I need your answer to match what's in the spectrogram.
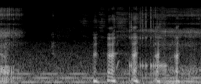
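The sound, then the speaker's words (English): Loud snoring, a run of five or so short, rasping snorts in quick succession over a low, steady hum. “The snoring kicks in again.”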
